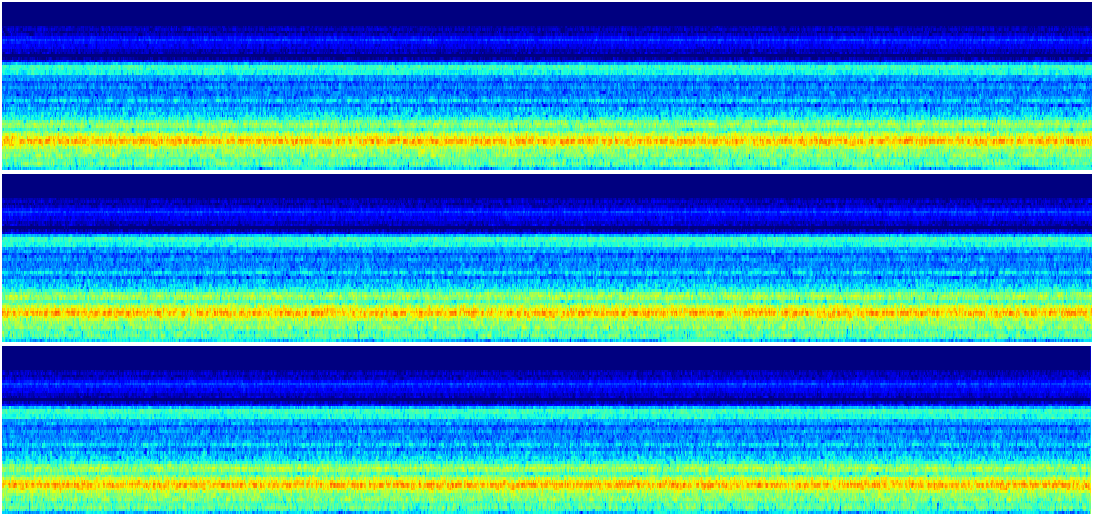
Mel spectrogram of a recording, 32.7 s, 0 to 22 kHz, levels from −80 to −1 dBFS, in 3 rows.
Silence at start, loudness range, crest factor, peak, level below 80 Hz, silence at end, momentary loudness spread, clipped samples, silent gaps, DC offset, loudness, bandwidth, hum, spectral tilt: 0 s; 1 LU; 12 dB; -10 dBFS; -58 dBFS; 0 s; 1 LU; under 0.1%; none; under 0.1%; -23 LUFS; 12 kHz; none; -4.5 dB/octave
